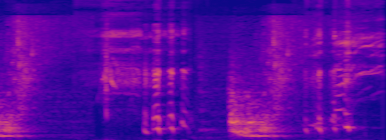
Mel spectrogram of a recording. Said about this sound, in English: I think it's going to be this one because it used to be a toilet flush, and this is an iguana farting into a bathtub.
